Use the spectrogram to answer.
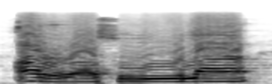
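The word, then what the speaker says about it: الرسولا: الرسول سورہ احزاب میں ہی ہے الرسول، لیکن اس کو الرسول پڑھا جائے گا، لام کے ساتھ والا الف نہیں پڑھا جائے گا.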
